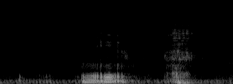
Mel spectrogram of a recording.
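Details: Pet cat being cuddled at home, purring in a continuous low, throbbing rumble, while a woman speaks German briefly over it twice.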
